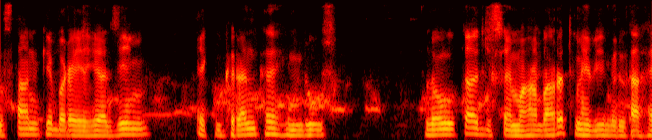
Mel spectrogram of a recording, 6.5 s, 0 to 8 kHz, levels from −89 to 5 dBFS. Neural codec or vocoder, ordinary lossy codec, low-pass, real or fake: codec, 24 kHz, 3 kbps, HILCodec; Opus, 32 kbps; 7.2 kHz; fake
